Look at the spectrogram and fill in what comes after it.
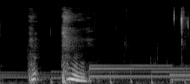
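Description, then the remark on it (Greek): Two short, close coughs, the second harsher and longer, over a steady low background hum; no one speaks. “Θα την ξαναπώ αυτή τη φράση γιατί έβηξα και θα ξαναβήξω.”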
